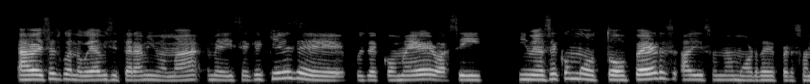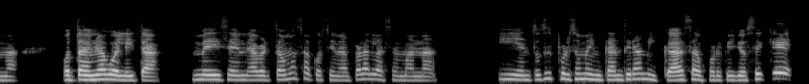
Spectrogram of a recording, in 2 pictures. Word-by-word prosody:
A 220 Hz, 0 st, +6 dB
veces, 225 Hz, +2 st, +4 dB
cuando 225 Hz, -4 st, -3 dB
voy 200 Hz, -, 0 dB
a 205 Hz, -, +2 dB
visitar 210 Hz, -1 st, -3 dB
a 200 Hz, -, 0 dB
mi 215 Hz, 0 st, -4 dB
mamá 195 Hz, +2 st, -2 dB
me 215 Hz, -1 st, -6 dB
dice: 200 Hz, +1 st, -7 dB
"¿Qué 225 Hz, 0 st, -6 dB
quieres 280 Hz, +2 st, 0 dB
de, 200 Hz, -8 st, 0 dB
pues, 200 Hz, -, -9 dB
de 200 Hz, -1 st, -3 dB
comer 210 Hz, +3 st, +1 dB
o 205 Hz, -, +3 dB
así?". 205 Hz, 0 st, -2 dB, 0.3 s
Y 230 Hz, -, -3 dB
me 225 Hz, -1 st, +3 dB
hace 220 Hz, +3 st, 0 dB
como 250 Hz, -4 st, -1 dB
toppers. 230 Hz, +6 st, +3 dB
Ay, 215 Hz, 0 st, -1 dB
es 215 Hz, -1 st, -10 dB
un 210 Hz, 0 st, -8 dB
amor 200 Hz, -2 st, -6 dB
de 200 Hz, 0 st, -3 dB
persona. 190 Hz, 0 st, -6 dB, 0.4 s
O 215 Hz, -1 st, +3 dB
también 215 Hz, +1 st, +7 dB
mi 225 Hz, -, +7 dB
abuelita. 200 Hz, -5 st, +4 dB, 0.3 s
Me 220 Hz, 0 st, 0 dB
dicen: 215 Hz, -1 st, +1 dB
"A 205 Hz, -, +1 dB
ver, 205 Hz, -1 st, -1 dB
te 220 Hz, -, -2 dB
vamos 255 Hz, +4 st, -4 dB
a 260 Hz, -, -3 dB
cocinar 200 Hz, -3 st, -6 dB
para 240 Hz, +2 st, 0 dB
la 230 Hz, -3 st, -3 dB
semana", 190 Hz, -3 st, -5 dB, 0.5 s
y 235 Hz, -2 st, -2 dB
entonces 220 Hz, +5 st, -3 dB
por 255 Hz, -2 st, 0 dB
eso 250 Hz, +2 st, -2 dB
me 250 Hz, -1 st, +2 dB
encanta 215 Hz, 0 st, 0 dB
ir 240 Hz, -, +1 dB
a 250 Hz, -, +3 dB
mi 230 Hz, -5 st, -2 dB
casa, 205 Hz, +4 st, +3 dB
porque 200 Hz, 0 st, -5 dB
yo 195 Hz, 0 st, 0 dB
sé 245 Hz, +5 st, -1 dB
que 265 Hz, 0 st, +3 dB
210 Hz, 220 wpm, -23 LUFS, 200-230 Hz, 0.5 s, también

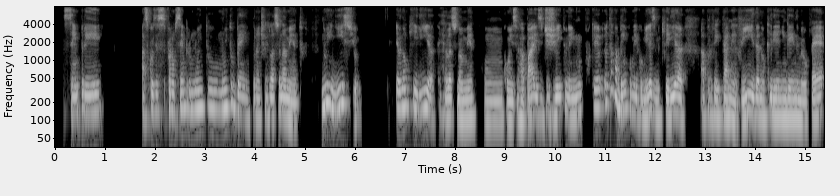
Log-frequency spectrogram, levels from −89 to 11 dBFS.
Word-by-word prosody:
Sempre 130 Hz, +2 st, -1 dB, 0.8 s
as 120 Hz, -1 st, -4 dB
coisas 135 Hz, +2 st, -1 dB
foram 145 Hz, -1 st, -1 dB
sempre 150 Hz, +3 st, -1 dB
muito 155 Hz, +1 st, 0 dB
muito 160 Hz, +5 st, 0 dB
bem 125 Hz, -7 st, -2 dB
durante 115 Hz, 0 st, -5 dB
o -, -, -4 dB
relacionamento. 120 Hz, -5 st, +2 dB, 0.4 s
No 170 Hz, +5 st, +4 dB
início, 190 Hz, +3 st, 0 dB, 0.7 s
eu 150 Hz, -1 st, +2 dB
não 165 Hz, +1 st, +2 dB
queria 150 Hz, -6 st, 0 dB
relacionamento 115 Hz, -2 st, +1 dB, 0.2 s
com 105 Hz, 0 st, -2 dB
com 110 Hz, -1 st, -2 dB
esse 100 Hz, +3 st, 0 dB
rapaz 115 Hz, +3 st, +1 dB
de 120 Hz, +3 st, 0 dB
jeito 120 Hz, +2 st, +1 dB
nenhum, 120 Hz, +3 st, +1 dB
porque 165 Hz, 0 st, -3 dB
eu 195 Hz, -, -2 dB
estava 245 Hz, +6 st, -1 dB
bem 145 Hz, -1 st, +2 dB
comigo 130 Hz, -7 st, -3 dB
mesmo, 115 Hz, -1 st, +2 dB
e -, -, -5 dB
queria 120 Hz, +1 st, +3 dB, 0.3 s
aproveitar 115 Hz, -1 st, -2 dB
a -, -, +2 dB
minha 105 Hz, -4 st, +1 dB
vida, 120 Hz, +3 st, +2 dB
não 110 Hz, -1 st, 0 dB
queria 115 Hz, 0 st, +2 dB
ninguém 110 Hz, 0 st, +3 dB
no 110 Hz, -, +3 dB
meu 100 Hz, -1 st, +1 dB
pé. 120 Hz, +4 st, +2 dB
120 Hz, 165 wpm, -23 LUFS, 115-145 Hz, 0.8 s, No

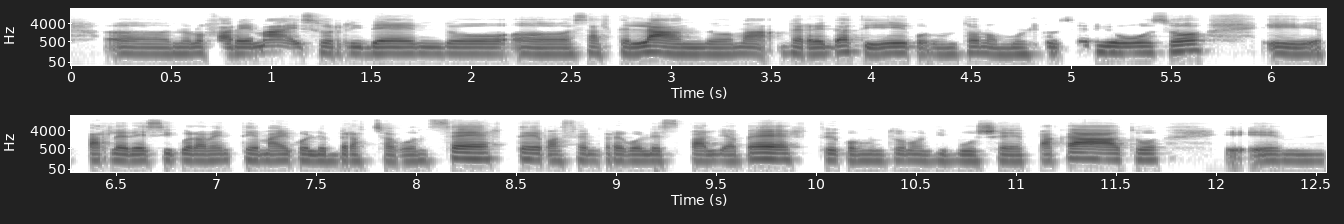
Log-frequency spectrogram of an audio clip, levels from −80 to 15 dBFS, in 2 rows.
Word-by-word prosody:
uhm, 135 Hz, -1 st, -5 dB
non 140 Hz, 0 st, -5 dB
lo 140 Hz, -, -3 dB
farei 140 Hz, 0 st, 0 dB
mai 160 Hz, -2 st, +3 dB
sorridendo, 140 Hz, -1 st, -1 dB
uhm, 130 Hz, -1 st, -2 dB
saltellando, 140 Hz, -1 st, +3 dB
ma 140 Hz, 0 st, 0 dB
verrei 140 Hz, -2 st, -1 dB
da 160 Hz, +4 st, 0 dB
te 145 Hz, -1 st, 0 dB
con -, -, -8 dB
un 130 Hz, -, -8 dB
tono 140 Hz, 0 st, -4 dB
molto 130 Hz, +2 st, -7 dB
serioso, 155 Hz, +4 st, +1 dB, 0.3 s
e 140 Hz, -2 st, -2 dB
parlerei 140 Hz, -1 st, +1 dB
sicuramente 145 Hz, 0 st, -3 dB
mai 135 Hz, 0 st, -1 dB
con 140 Hz, -1 st, -3 dB
le 130 Hz, -, -4 dB
braccia 135 Hz, 0 st, -5 dB
conserte, 165 Hz, +5 st, +2 dB
ma 135 Hz, -, -2 dB
sempre 140 Hz, 0 st, -6 dB
con 135 Hz, 0 st, -3 dB
le 135 Hz, -, -3 dB
spalle 135 Hz, 0 st, -3 dB
aperte, 155 Hz, +1 st, +3 dB
con 135 Hz, -1 st, -6 dB
un 135 Hz, -, -6 dB
tono 140 Hz, 0 st, -7 dB
di 135 Hz, -, -10 dB
voce 130 Hz, 0 st, -1 dB
pacato 155 Hz, +3 st, +6 dB, 0.4 s
e, -, -, -7 dB
ehm, 135 Hz, -1 st, -5 dB
140 Hz, 185 wpm, -24 LUFS, 135-145 Hz, 0.4 s, pacato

